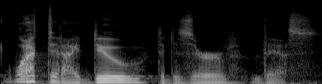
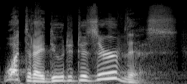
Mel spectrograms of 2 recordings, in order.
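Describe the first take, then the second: First: It sounds dismayed and upset. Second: It sounds delighted and grateful. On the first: Something bad has happened. "with some rotten luck" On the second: Something good has happened. "And it's good news"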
